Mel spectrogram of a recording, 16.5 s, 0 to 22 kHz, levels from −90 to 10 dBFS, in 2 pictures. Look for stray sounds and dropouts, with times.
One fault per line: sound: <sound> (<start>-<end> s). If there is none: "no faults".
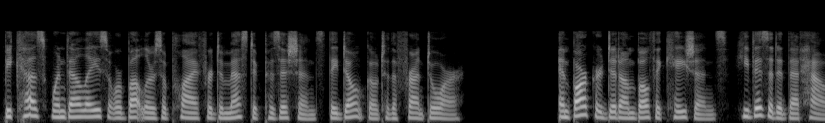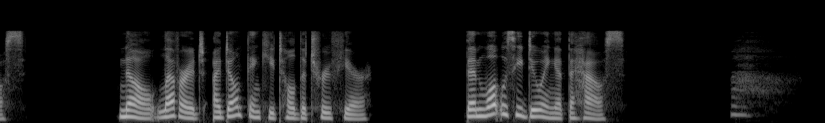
sound: sigh (15.5-16.3 s)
